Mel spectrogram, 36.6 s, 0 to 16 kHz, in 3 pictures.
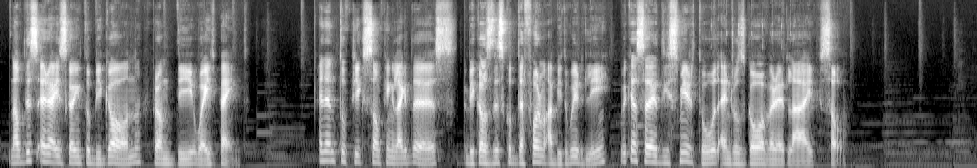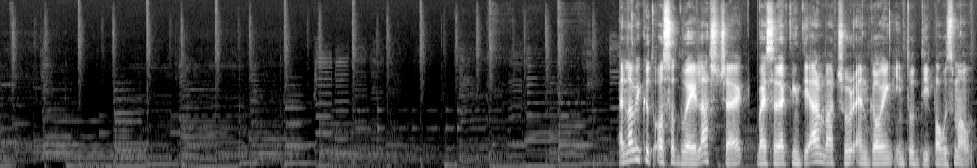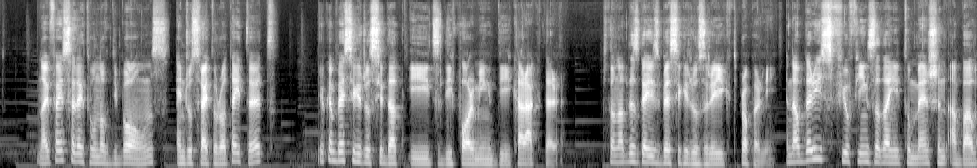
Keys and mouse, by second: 0.0 click, 3.5 middle click, 4.0 middle click, 7.6 ctrl+z, 8.2 click, 8.5 click, 8.8 click, 9.0 click, 9.2 click, 9.5 click, 9.9 ctrl+z, 10.1 ctrl+z, 10.3 ctrl+z, 10.9 ctrl+z, 11.5 click, 12.9 middle click, 13.4 click, 13.6 click, 13.9 click, 14.0 click, 14.3 middle click, 15.2 click, 15.5 click, 15.8 click, 16.4 middle click, 17.1 middle click, 17.7 middle click, 18.6 middle click, 19.3 shift+middle click, 19.8 middle click, 22.9-24.2 drag, 25.9 shift+middle click, 26.3 middle click, 26.5 r, 28.4 r, 31.5 g, 31.9 r, 34.1 click, 34.7 middle click, 35.5-35.8 middle drag, 35.9 click.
